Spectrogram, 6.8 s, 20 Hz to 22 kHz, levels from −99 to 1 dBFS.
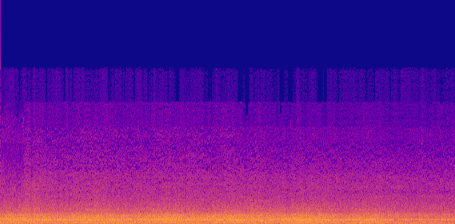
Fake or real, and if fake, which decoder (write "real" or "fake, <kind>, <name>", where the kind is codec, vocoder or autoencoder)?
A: real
